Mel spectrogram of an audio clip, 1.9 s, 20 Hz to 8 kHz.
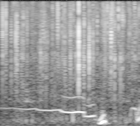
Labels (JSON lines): {"label": "biophony, cascading saw", "recorder": "SoundTrap 600 or HydroMoth"}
